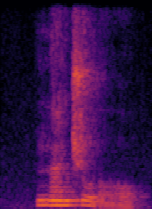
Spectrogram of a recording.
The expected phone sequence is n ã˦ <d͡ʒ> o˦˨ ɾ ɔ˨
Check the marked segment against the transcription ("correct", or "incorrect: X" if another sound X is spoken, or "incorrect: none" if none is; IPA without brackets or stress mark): correct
